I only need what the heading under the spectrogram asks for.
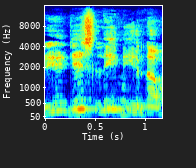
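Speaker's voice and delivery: put-on very high squawking voice of a crying child. Retelling her turn at forty-two, imitating eight-year-old Carter. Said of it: "I was talking like eight-year-old Carter".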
